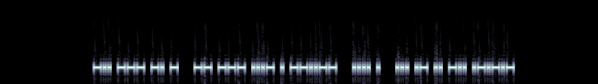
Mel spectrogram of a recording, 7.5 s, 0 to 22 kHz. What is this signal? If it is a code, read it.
Morse code, heard as a keyed tone, about 40 wpm, 700 Hz. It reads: DONT MOVE, HE SAID.
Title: Sentences from Top 1000 Words - Review Part 1 - 40wpm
